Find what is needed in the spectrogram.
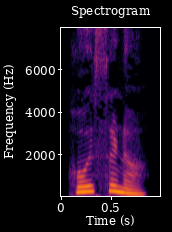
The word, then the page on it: ಹೊಯ್ಸಣ: kannada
